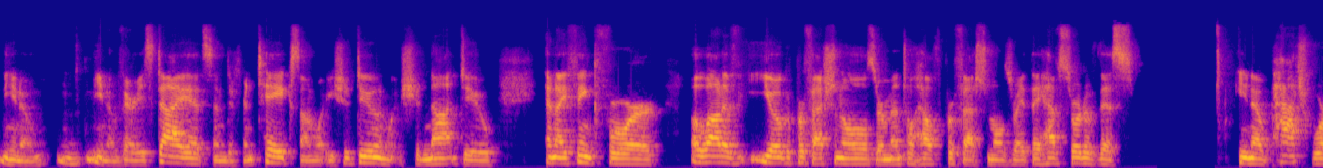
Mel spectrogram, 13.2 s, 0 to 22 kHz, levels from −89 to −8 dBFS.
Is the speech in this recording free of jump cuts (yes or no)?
yes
